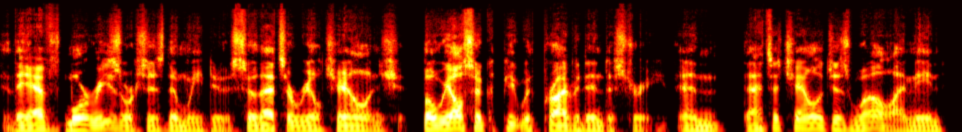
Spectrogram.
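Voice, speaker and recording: Steady plain-spoken American man in his fifties. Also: on the low side, brisk, hardly any pauses, dry recording, studio quality. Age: 50s. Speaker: township manager. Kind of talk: roundtable discussion.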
